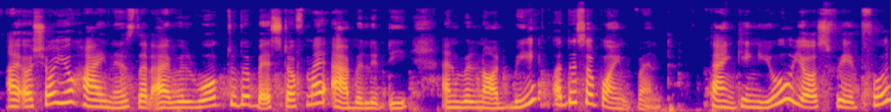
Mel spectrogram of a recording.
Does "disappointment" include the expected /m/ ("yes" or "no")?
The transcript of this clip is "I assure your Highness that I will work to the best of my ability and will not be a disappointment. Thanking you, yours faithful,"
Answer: yes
